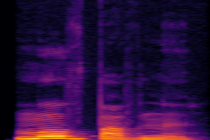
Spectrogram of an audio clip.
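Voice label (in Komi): "мӧвпавны", Komi, female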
